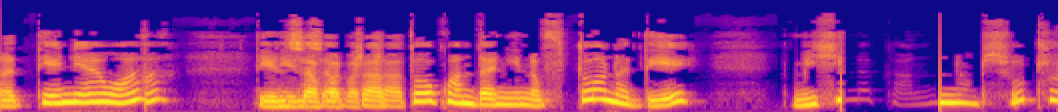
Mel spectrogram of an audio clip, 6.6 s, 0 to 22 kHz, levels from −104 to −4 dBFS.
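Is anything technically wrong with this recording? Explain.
Yes, there are three problems worth flagging.

Throughout the clip the speech has a dull, smeared quality, and nothing survives above 14 kHz. That's most likely AAC compression at a low rate, something like AAC-LC at 32 kbps. At that rate the encoder quantises the spectrum coarsely against its hearing model and drops the top band altogether. The codec damage is plainly audible for the whole length, not just at moments.

From 0.90 s to 2.52 s, ending just before "handaniana fotoana", there's a doubled audio track. A second full-band copy of the speech runs roughly a tenth of a second behind and around 5 dB quieter. It has no reverb tail or room colour, and it switches in and out abruptly, which is likely a second capture path or a misaligned edit layered on top.

From 5.25 s to 5.87 s the speech drops out for about 0.62 s, leaving only faint sound roughly 40 dB below the normal level. 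The cut and the return are both abrupt, not a natural pause or fade. That's an audio dropout to a faint residue, likely the wanted signal being lost while the path after the break stayed live.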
